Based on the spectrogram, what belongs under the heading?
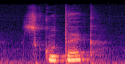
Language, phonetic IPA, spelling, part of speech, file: Czech, [ˈskutɛk], skutek, noun, Cs-skutek.ogg
- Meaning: deed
